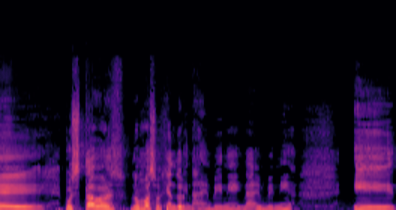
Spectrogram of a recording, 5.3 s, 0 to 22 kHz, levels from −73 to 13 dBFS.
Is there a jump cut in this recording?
yes; 1 cut; at 2.4 s

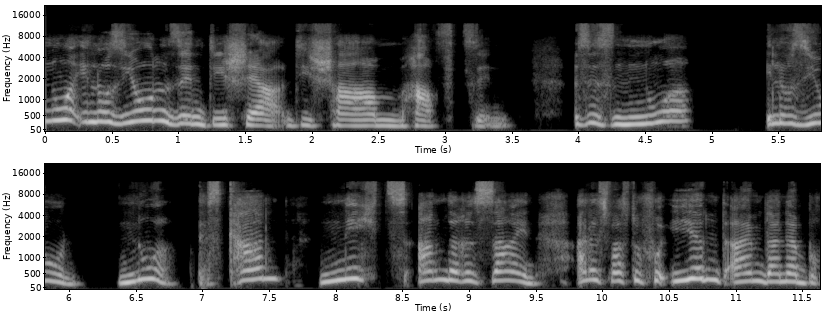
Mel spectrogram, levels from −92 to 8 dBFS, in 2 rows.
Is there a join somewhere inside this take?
no; 0 cuts

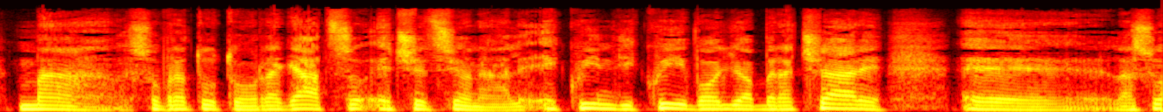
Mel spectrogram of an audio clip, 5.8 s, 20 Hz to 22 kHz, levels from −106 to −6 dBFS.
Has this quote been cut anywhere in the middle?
no; 0 cuts

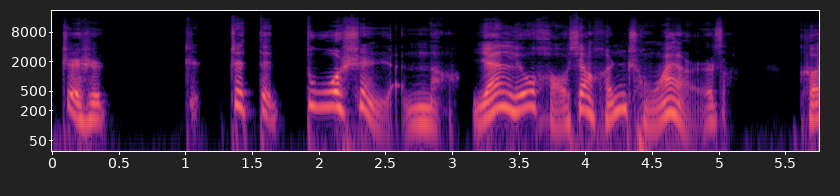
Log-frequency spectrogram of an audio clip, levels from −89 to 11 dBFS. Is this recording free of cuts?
no; 2 cuts; at 1.8 s, 3.0 s

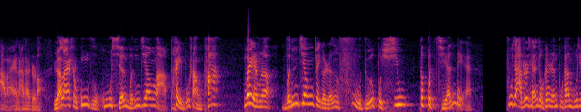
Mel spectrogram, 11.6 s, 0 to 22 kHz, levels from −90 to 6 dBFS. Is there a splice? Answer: no; 0 cuts

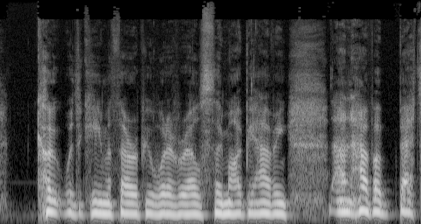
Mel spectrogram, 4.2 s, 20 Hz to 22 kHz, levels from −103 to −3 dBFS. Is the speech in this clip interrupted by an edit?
no; 0 cuts

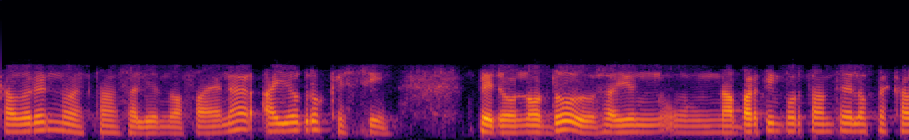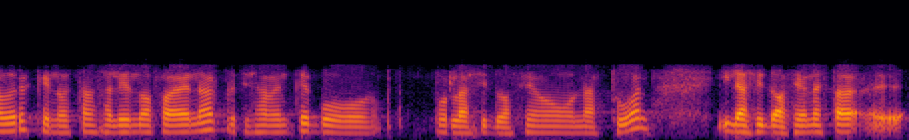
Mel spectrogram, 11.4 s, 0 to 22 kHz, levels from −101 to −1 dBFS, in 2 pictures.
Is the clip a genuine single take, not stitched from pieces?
yes; 0 cuts

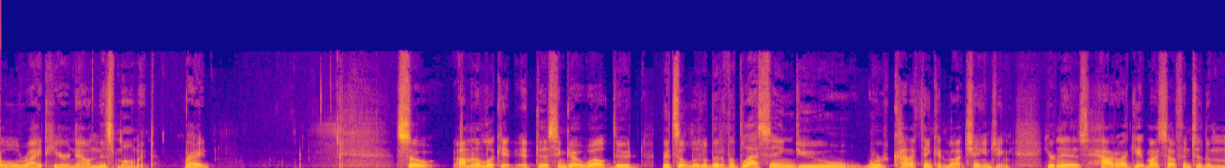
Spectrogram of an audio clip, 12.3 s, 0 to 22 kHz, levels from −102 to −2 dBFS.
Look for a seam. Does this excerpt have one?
yes; 3 cuts; at 6.5 s, 8.0 s, 10.6 s

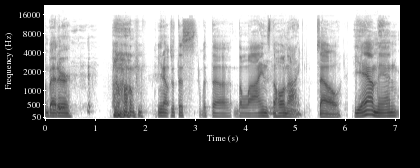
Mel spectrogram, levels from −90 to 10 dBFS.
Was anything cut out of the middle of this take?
yes; 2 cuts; at 2.1 s, 2.5 s

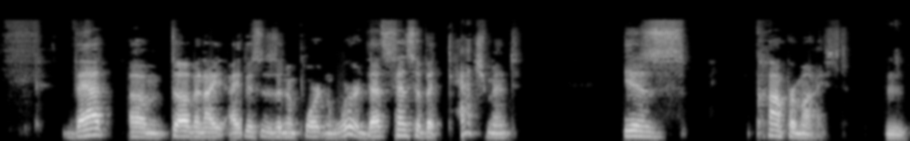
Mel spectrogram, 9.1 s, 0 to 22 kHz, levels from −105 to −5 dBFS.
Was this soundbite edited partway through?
yes; 2 cuts; at 1.7 s, 2.4 s

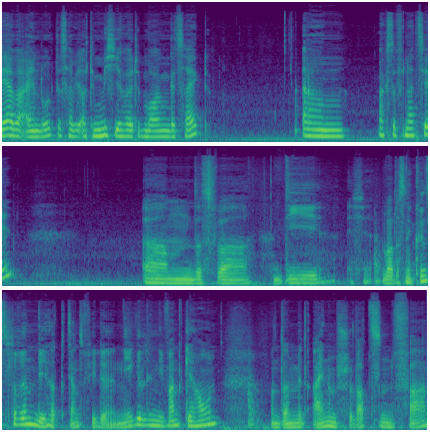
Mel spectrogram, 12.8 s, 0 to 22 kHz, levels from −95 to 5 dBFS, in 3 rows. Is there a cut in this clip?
yes; 1 cut; at 7.0 s

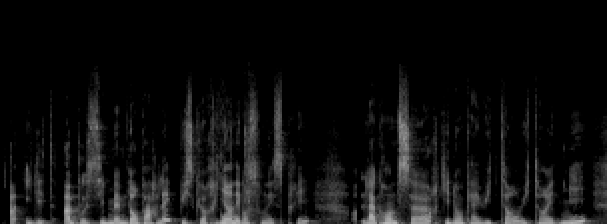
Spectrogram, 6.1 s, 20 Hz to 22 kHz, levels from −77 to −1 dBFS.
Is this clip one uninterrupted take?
no; 2 cuts; at 2.4 s, 3.5 s

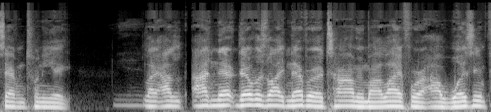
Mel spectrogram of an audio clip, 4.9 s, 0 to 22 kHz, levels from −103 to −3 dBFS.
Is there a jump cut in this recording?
yes; 1 cut; at 1.9 s

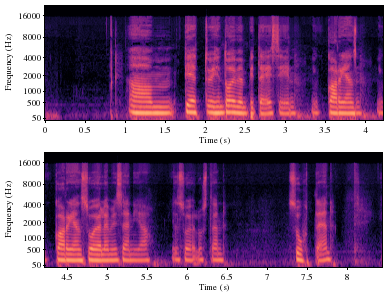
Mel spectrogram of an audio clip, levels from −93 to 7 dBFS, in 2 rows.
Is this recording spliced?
yes; 3 cuts; at 1.0 s, 3.9 s, 5.8 s

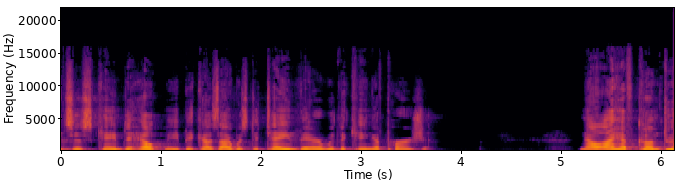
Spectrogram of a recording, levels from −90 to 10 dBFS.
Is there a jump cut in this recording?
no; 0 cuts

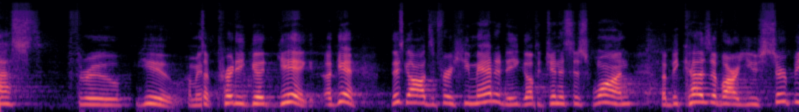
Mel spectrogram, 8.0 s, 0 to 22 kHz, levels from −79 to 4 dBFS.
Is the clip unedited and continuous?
no; 5 cuts; at 1.3 s, 2.0 s, 4.0 s, 4.4 s, 5.3 s

